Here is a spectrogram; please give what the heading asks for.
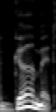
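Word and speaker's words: girmit: Under what came to be called the Gurmit system, named for a local mispronunciation of the English word agreement, Indian workers signed multi-year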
